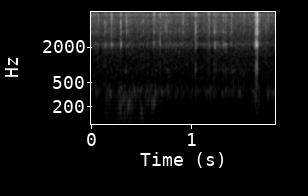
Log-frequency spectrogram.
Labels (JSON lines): {"label": "ambient", "recorder": "HydroMoth"}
